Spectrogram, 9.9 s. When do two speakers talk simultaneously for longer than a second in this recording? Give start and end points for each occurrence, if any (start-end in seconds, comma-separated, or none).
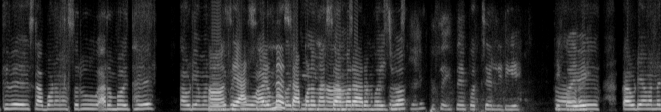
3.2-6.0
